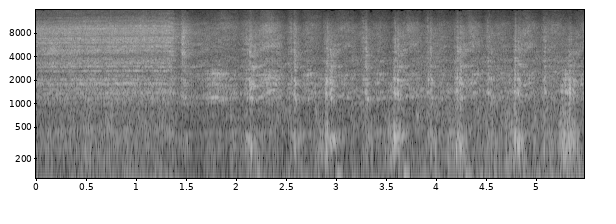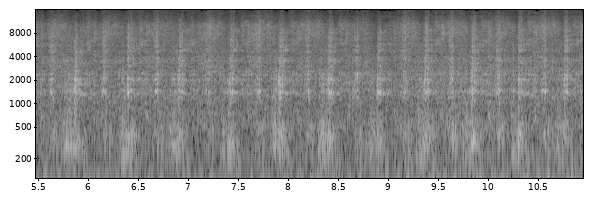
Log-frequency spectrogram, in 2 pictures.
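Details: Upright steam engine after the eccentric was retimed, running below 20 psi on a weak fire, with O-rings too narrow to seal. Rhythmic chuffs about two a second with hiss between, slightly uneven: running properly.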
